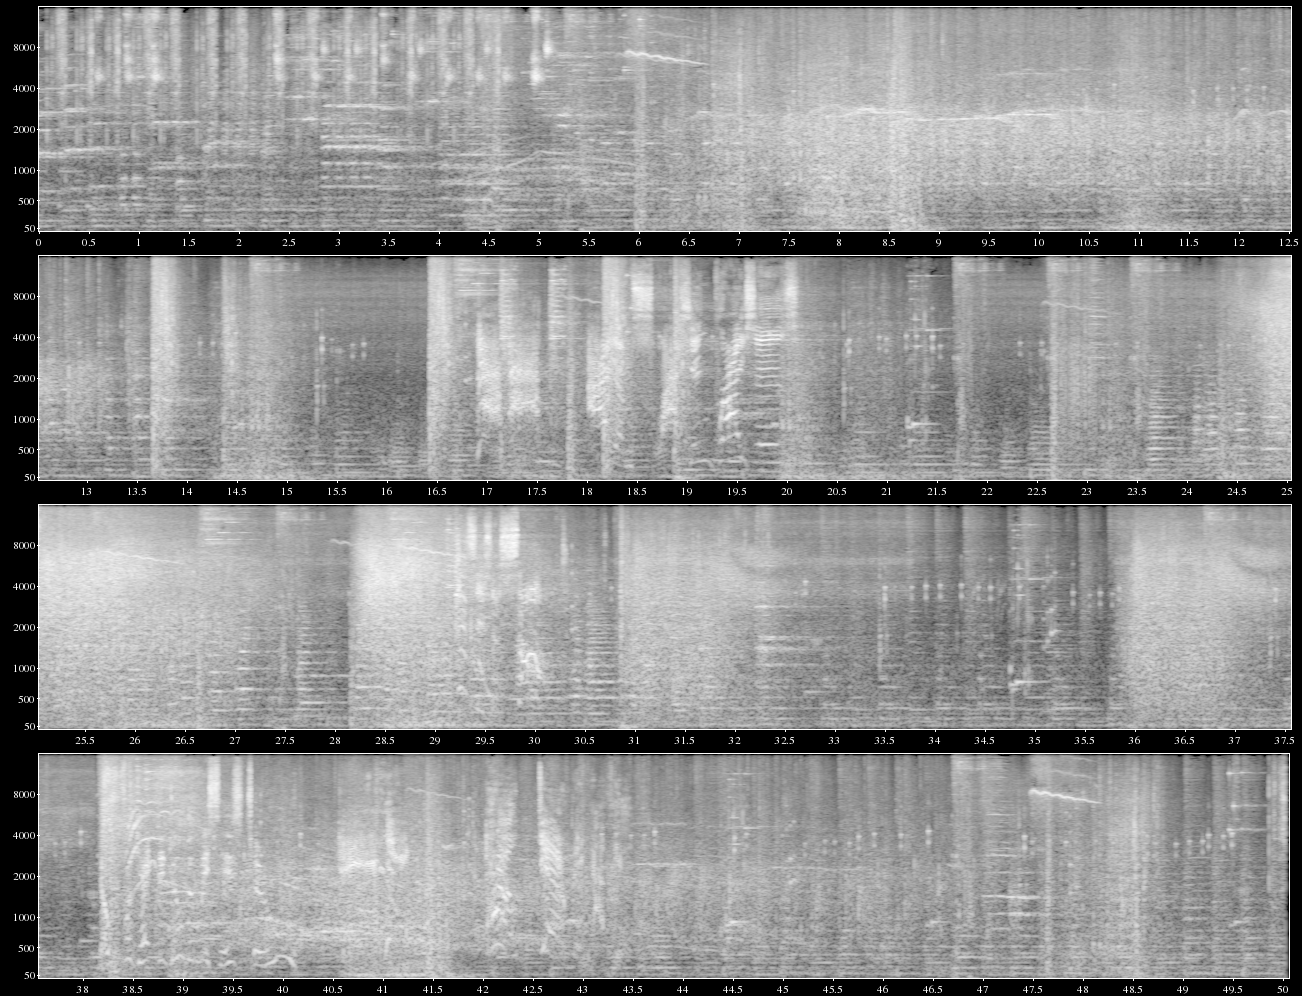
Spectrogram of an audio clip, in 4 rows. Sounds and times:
Music: 0:00.0 - 0:50.0
Speech: 0:17.0 - 0:20.2, 0:38.2 - 0:41.3, 0:42.1 - 0:43.5.

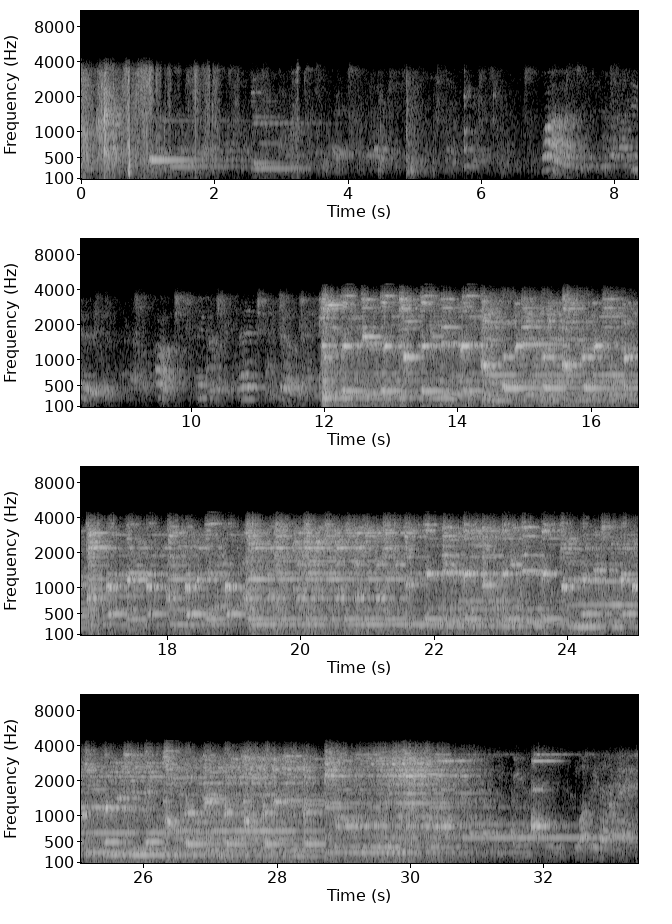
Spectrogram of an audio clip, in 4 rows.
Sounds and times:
Cowbell: 0:12.0 - 0:32.9.

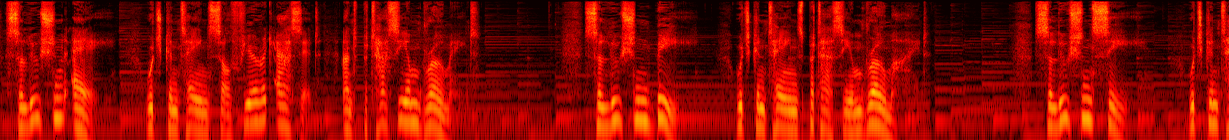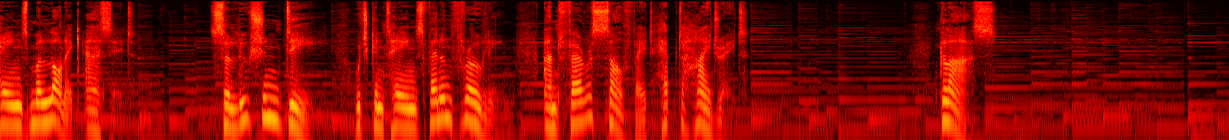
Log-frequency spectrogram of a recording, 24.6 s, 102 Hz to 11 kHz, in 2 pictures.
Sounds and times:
Speech: 0:00.0 - 0:04.8, 0:05.8 - 0:09.3, 0:10.3 - 0:13.7, 0:14.4 - 0:19.8, 0:21.6 - 0:22.3
Music: 0:00.0 - 0:24.5.

